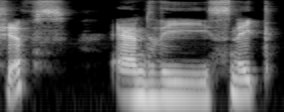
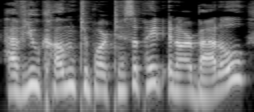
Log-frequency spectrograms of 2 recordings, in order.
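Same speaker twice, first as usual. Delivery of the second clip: high, genial challenge; high snake man voice; 6 semitones higher than usual. Acted. Snake man welcoming the travellers to battle, high and genial. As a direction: invite them to battle in a higher voice. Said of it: "they respond".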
